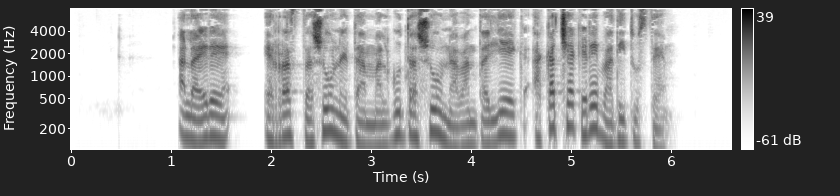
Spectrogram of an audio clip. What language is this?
Basque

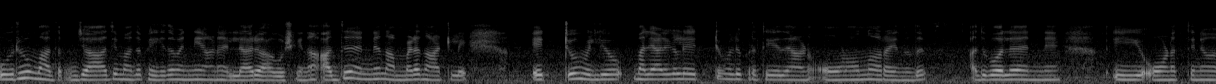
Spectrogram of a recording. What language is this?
Malayalam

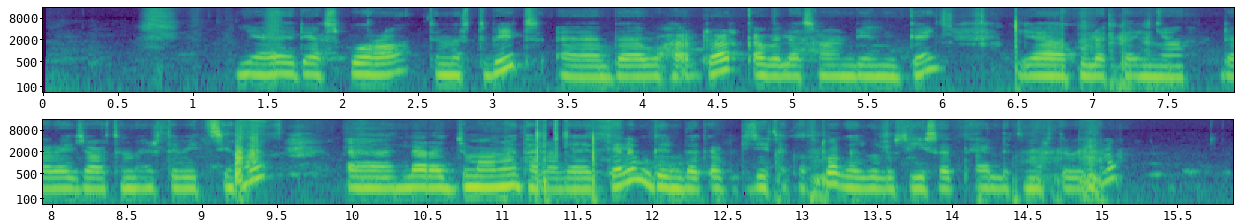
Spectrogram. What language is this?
Amharic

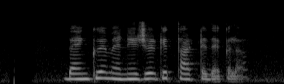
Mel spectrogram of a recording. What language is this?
Sinhala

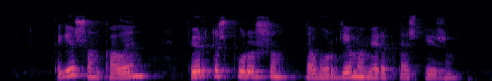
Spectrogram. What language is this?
Mari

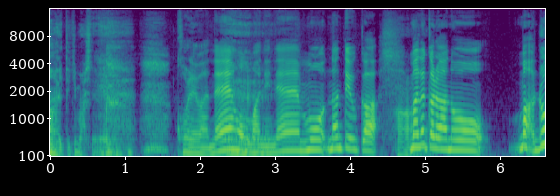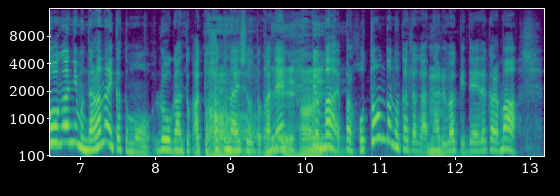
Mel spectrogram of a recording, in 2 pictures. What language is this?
Japanese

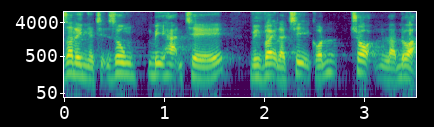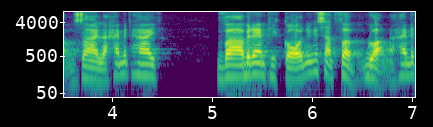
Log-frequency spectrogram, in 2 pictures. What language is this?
Vietnamese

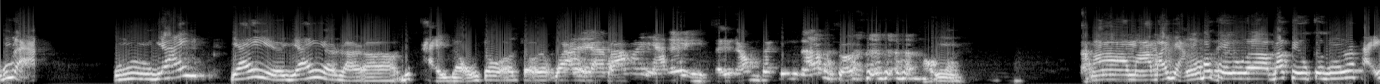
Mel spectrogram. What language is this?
Vietnamese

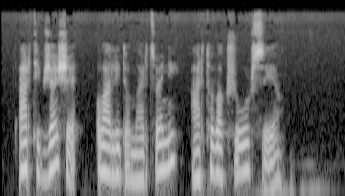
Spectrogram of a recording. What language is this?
Mingrelian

